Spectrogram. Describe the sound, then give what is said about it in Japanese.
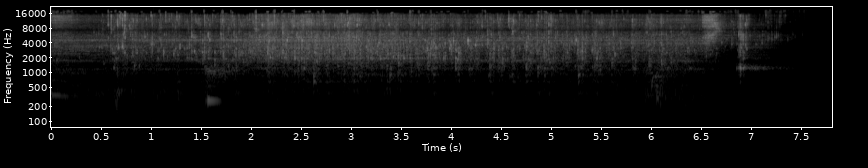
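Hot water poured into lotion as it is mixed in a bath, a steady, fairly faint trickling splash that runs almost unbroken for several seconds, with a few brief spattering accents, before stopping near the end. “ローション作っちゃうから。ローションにお湯を足して、”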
